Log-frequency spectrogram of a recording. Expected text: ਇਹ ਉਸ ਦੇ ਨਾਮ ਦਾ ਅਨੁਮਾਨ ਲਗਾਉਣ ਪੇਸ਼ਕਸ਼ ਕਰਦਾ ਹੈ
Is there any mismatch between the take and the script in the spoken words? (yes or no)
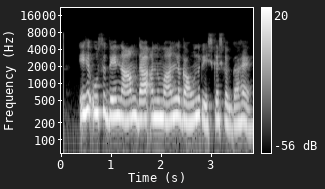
no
